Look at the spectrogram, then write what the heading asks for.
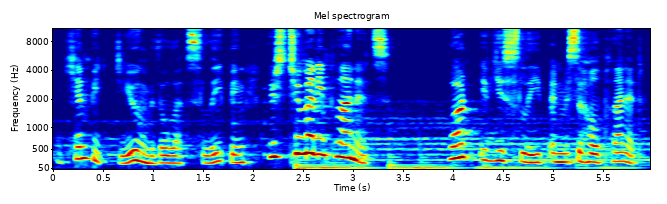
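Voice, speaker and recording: A woman's voice: medium pitch, big pitch swings, normal speed, darkish tone, soft background music, natural voice. A woman playing a playful, restless alien time traveller with a chatty, quirky manner in an audio drama. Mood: breezy, friendly.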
